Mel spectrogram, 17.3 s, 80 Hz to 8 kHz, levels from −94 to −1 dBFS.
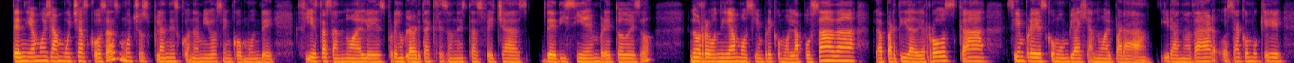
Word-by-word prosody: teníamos 190 Hz, +2 st, +3 dB
ya 185 Hz, -1 st, +3 dB
muchas 185 Hz, 0 st, 0 dB
cosas, 285 Hz, -, +1 dB
muchos 190 Hz, -6 st, -1 dB
planes 175 Hz, 0 st, -1 dB
con -, -, -3 dB
amigos 160 Hz, +1 st, -2 dB
en 155 Hz, -, -4 dB
común 145 Hz, +1 st, -2 dB
de 145 Hz, -2 st, -2 dB, 0.3 s
fiestas 180 Hz, -, 0 dB
anuales 155 Hz, 0 st, +1 dB
por -, -, -3 dB
ejemplo, 165 Hz, -1 st, +2 dB
ahorita 155 Hz, +2 st, 0 dB
que 170 Hz, -1 st, -7 dB
son 155 Hz, -1 st, -3 dB
estas 155 Hz, -2 st, -4 dB
fechas 150 Hz, -1 st, -2 dB
de 160 Hz, -2 st, +4 dB
diciembre, 155 Hz, +1 st, 0 dB
todo 160 Hz, +1 st, 0 dB
eso, 155 Hz, -, -3 dB, 0.5 s
nos 180 Hz, -1 st, +4 dB
reuníamos 170 Hz, 0 st, +2 dB
siempre 160 Hz, 0 st, -3 dB
como 150 Hz, -3 st, -4 dB
la 150 Hz, +1 st, +1 dB
posada, 205 Hz, +6 st, +4 dB, 0.2 s
la 160 Hz, -1 st, -2 dB
partida 160 Hz, 0 st, +1 dB
de 150 Hz, 0 st, 0 dB
rosca, 185 Hz, -1 st, +1 dB, 0.3 s
siempre 180 Hz, -3 st, +2 dB
es 170 Hz, 0 st, +1 dB
como 165 Hz, -, -1 dB
un 160 Hz, 0 st, -2 dB
viaje 160 Hz, -1 st, -1 dB
anual 150 Hz, -1 st, -1 dB
para 70 Hz, -1 st, -1 dB
ir 175 Hz, -3 st, -3 dB
a 150 Hz, -, -1 dB
nadar. 175 Hz, +4 st, 0 dB
O -, -, -4 dB
sea, 180 Hz, 0 st, -3 dB
como 180 Hz, 0 st, -3 dB
que 175 Hz, -1 st, -2 dB
165 Hz, 165 wpm, -24 LUFS, 155-180 Hz, 0.5 s, de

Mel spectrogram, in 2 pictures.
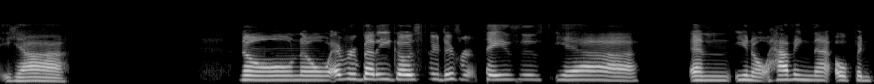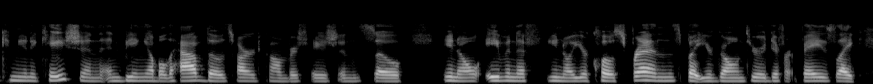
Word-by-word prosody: Yeah. 165 Hz, -2 st, +2 dB, 1.7 s
No, 205 Hz, -1 st, +5 dB
no, 200 Hz, -1 st, +2 dB
everybody 245 Hz, +1 st, +4 dB
goes 225 Hz, 0 st, +6 dB
through 245 Hz, -2 st, -7 dB
different 230 Hz, 0 st, -3 dB
phases 220 Hz, -1 st, -1 dB
yeah, 210 Hz, -4 st, +3 dB, 0.5 s
and, 190 Hz, -1 st, +1 dB
you 215 Hz, +1 st, +1 dB
know, 180 Hz, -4 st, +1 dB
having 220 Hz, -1 st, +3 dB
that 200 Hz, -1 st, -1 dB
open 195 Hz, -1 st, 0 dB
communication 180 Hz, -1 st, -7 dB
and 160 Hz, +2 st, -11 dB
being 170 Hz, -1 st, -6 dB
able 160 Hz, -2 st, -5 dB
to 165 Hz, -, -6 dB
have 175 Hz, 0 st, +3 dB
those 155 Hz, -3 st, -4 dB
hard 155 Hz, -2 st, -5 dB
conversations 150 Hz, 0 st, -12 dB
so 145 Hz, -2 st, -2 dB, 0.4 s
you 180 Hz, -1 st, -3 dB
know, 160 Hz, -1 st, -4 dB
even 175 Hz, -1 st, -1 dB
if, 165 Hz, 0 st, -5 dB, 0.2 s
you 175 Hz, -1 st, -7 dB
know, 155 Hz, -1 st, -6 dB
you're 160 Hz, +1 st, -5 dB
close 160 Hz, -2 st, -2 dB
friends, 180 Hz, -3 st, 0 dB
but -, -, +2 dB
you're 155 Hz, 0 st, -7 dB
going 155 Hz, -1 st, -4 dB
through 165 Hz, -1 st, -5 dB
a -, -, -6 dB
different 160 Hz, -1 st, -11 dB
phase, 165 Hz, -1 st, -3 dB
like, 145 Hz, -3 st, 0 dB
175 Hz, 145 wpm, -22 LUFS, 160-205 Hz, 1.7 s, goes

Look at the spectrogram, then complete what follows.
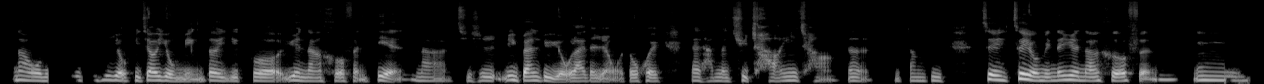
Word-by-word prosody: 那 200 Hz, -3 st, 0 dB
我 175 Hz, -, +3 dB
们 165 Hz, -, -4 dB, 0.2 s
这 190 Hz, 0 st, -14 dB
边 200 Hz, +1 st, -3 dB
有 185 Hz, -, +5 dB
比 175 Hz, +1 st, -5 dB
较 190 Hz, +4 st, +5 dB
有 185 Hz, -4 st, +2 dB
名 75 Hz, 0 st, -4 dB
的 185 Hz, -2 st, +3 dB
一 160 Hz, -, -2 dB
个 160 Hz, 0 st, +2 dB
越 195 Hz, 0 st, +1 dB
南 160 Hz, -1 st, -3 dB
河 -, -, -2 dB
粉 220 Hz, -, -6 dB
店， 200 Hz, +3 st, +2 dB
那 170 Hz, -, -7 dB
其 -, -, -12 dB
实 170 Hz, 0 st, -3 dB
一 205 Hz, -1 st, +3 dB
般 185 Hz, 0 st, +3 dB
旅 170 Hz, -, +2 dB
游 -, -, +2 dB
来 155 Hz, 0 st, +1 dB
的 150 Hz, -, -2 dB
人， -, -, -3 dB
我 -, -, -8 dB
都 155 Hz, -, -2 dB
会 150 Hz, -1 st, -2 dB, 0.3 s
带 175 Hz, -1 st, -3 dB
他 155 Hz, -, -10 dB
们 155 Hz, -2 st, -5 dB
去 -, -, -4 dB
尝 165 Hz, 0 st, -6 dB
一 185 Hz, -, -1 dB
尝， 195 Hz, +3 st, -11 dB
嗯， 170 Hz, +3 st, -5 dB, 0.4 s
当 170 Hz, 0 st, -7 dB
地 170 Hz, -2 st, -5 dB, 0.4 s
最 215 Hz, -4 st, +5 dB
最 250 Hz, +8 st, +8 dB
有 190 Hz, -6 st, +8 dB
名 175 Hz, 0 st, -1 dB
的 195 Hz, -, +2 dB
越 210 Hz, 0 st, +5 dB
南 180 Hz, 0 st, 0 dB
河 175 Hz, -2 st, +4 dB
粉， 220 Hz, +2 st, -4 dB
嗯。 195 Hz, -3 st, -2 dB
180 Hz, 240 characters per minute, -25 LUFS, 165-195 Hz, 0.4 s, 最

